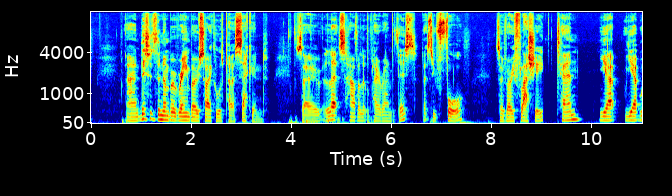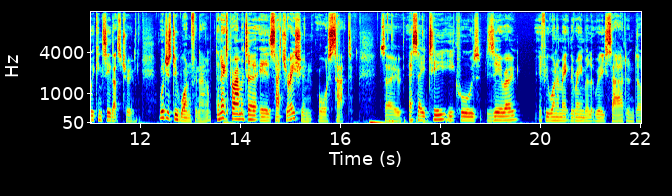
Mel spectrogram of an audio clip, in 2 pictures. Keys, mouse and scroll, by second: 0.6 Left, 3.9-5.5 typing, 6.8 4, 8.8 0, 11.9 BackSpace, 16.9-18.9 typing.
